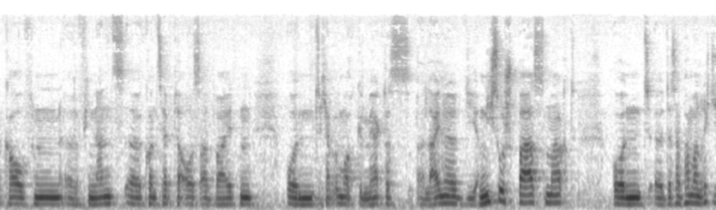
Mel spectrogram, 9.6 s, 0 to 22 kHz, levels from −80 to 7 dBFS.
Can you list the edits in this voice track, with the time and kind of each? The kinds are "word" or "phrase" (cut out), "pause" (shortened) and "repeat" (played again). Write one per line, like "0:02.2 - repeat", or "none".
0:04.3 - word
0:04.6 - word
0:06.4 - word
